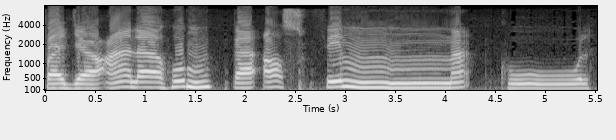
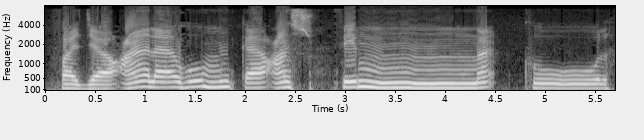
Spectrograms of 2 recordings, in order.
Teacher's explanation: Bunyi tanwinnya atau bunyi huruf n-nya itu hilang dimasukkan ke huruf Mim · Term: Idgham Bighunnah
